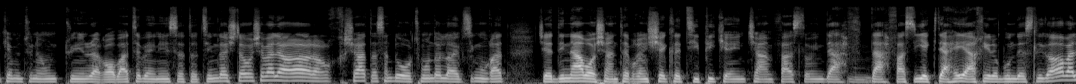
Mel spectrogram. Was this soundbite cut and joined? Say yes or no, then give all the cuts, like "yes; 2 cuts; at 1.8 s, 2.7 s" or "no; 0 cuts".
no; 0 cuts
